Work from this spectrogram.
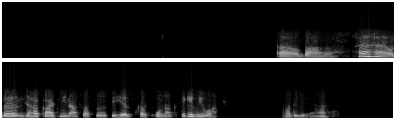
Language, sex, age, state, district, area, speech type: Santali, female, 30-45, West Bengal, Paschim Bardhaman, rural, conversation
